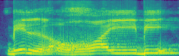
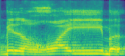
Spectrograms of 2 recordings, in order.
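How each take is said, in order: First: The phrase ends on a vowel after the b. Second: The phrase ends on a bare b consonant. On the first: The reader carries on without stopping. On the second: The reader stops at this point.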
